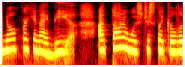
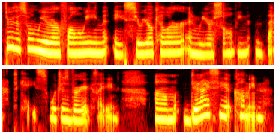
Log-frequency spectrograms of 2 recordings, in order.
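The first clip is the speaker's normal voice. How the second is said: usual speaking voice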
